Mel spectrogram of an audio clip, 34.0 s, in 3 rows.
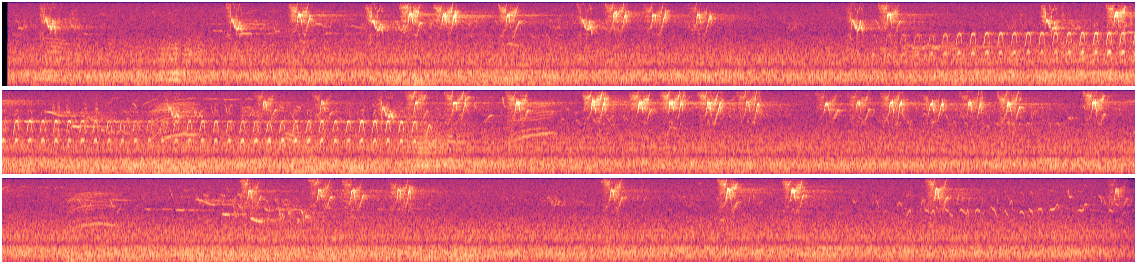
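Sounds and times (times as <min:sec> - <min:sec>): faint steady hiss: 0:00.1 - 0:33.9.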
